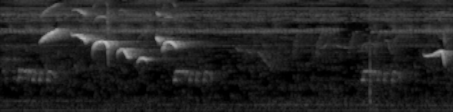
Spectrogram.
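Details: Wild Oriental magpie-robin giving a varied song of bright descending whistles and short buzzy trills in a burst, then a pause with faint notes and a click, ending with a rising whistle.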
